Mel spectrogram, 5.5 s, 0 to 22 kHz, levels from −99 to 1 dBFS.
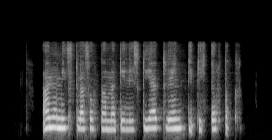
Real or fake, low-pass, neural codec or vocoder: fake; 7.2 kHz; codec, 24 kHz, 1 kbps, SNAC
